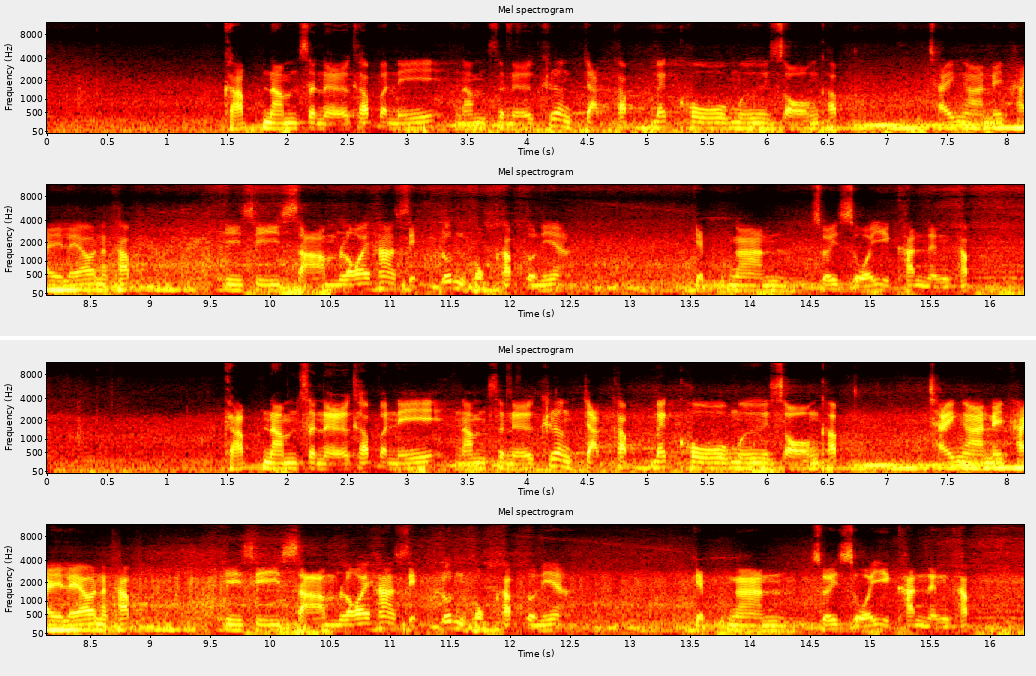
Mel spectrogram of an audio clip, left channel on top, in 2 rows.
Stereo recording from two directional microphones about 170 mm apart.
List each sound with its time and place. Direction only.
1.5 s speech: 20° left (ahead or behind)
2.2 s speech: 5° left (ahead or behind)
13.5 s speech: 5° right (ahead or behind)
